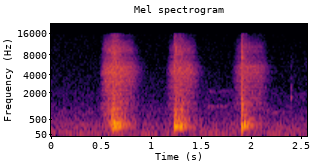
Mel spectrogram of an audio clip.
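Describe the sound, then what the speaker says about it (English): Three quick, sharp sniffs of air through the nose during circular breathing practice, evenly spaced about half a second apart, close and fairly loud. "You want to take it as soon as you start to squeeze your cheeks. Sniff of air."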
